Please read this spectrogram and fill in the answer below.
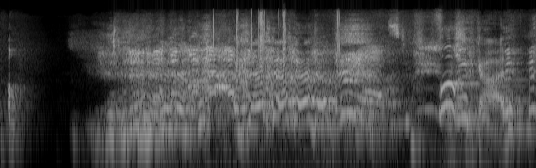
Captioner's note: audience laughing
